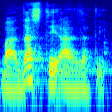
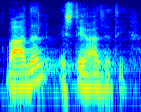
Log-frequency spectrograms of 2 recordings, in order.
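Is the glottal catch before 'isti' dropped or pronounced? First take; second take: dropped; pronounced. First: The words run together without a glottal catch. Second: A glottal catch separates the two words. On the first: The speaker calls it right. "so it will say Badastiyadati" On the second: The speaker calls it wrong. "for simplicity ... we can say Badal Istiyadati"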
